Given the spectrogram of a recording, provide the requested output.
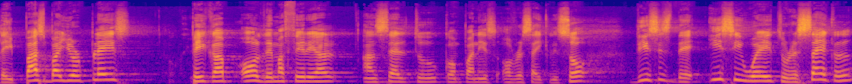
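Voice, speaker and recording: Someone with a Spanish accent speaks with lively intonation against noticeable background noise. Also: man, high pitch for a man, moderate pace. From Chile. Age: 20s. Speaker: startup founder. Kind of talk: panel presentation.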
